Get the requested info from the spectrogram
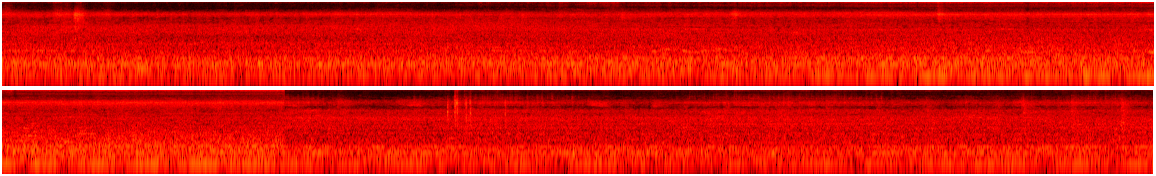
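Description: Steady hum and background noise of a grocery store aisle lined with refrigerated display cases, easing slightly in level about two-thirds of the way through.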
